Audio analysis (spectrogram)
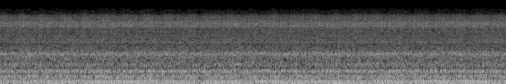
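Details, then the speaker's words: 1930 Ford Model A coupe with BMW V12 and two Rochester 2G carbs, rebuilt after a stumble on throttle, idle air mixture screws being adjusted; deep, even idle rumble holding steady with no misses or dips, idling smoothly. "nice and smooth these have nothing to do with high rpm driving or cruise driving these are only at idle idle air mixture screws"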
